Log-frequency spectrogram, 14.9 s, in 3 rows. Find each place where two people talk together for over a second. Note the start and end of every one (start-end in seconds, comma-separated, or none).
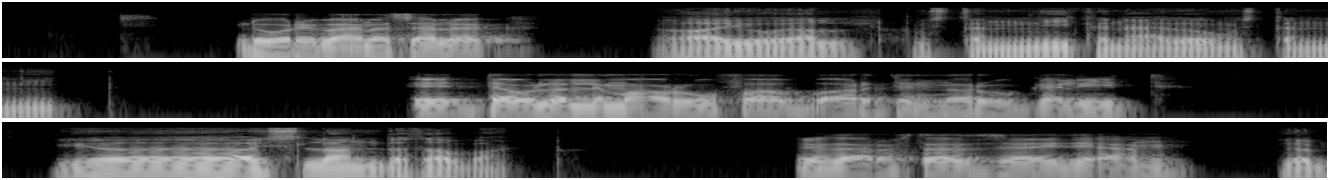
none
